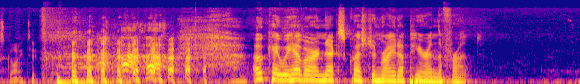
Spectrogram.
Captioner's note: laugh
